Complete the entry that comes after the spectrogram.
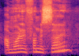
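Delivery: a frightened person answering why they run; fleeing person. Pretend. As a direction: play someone running scared.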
